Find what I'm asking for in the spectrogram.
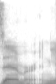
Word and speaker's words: Xamarin: It's- It's Xamarin, yeah.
